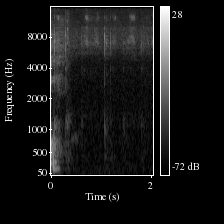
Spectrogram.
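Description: Faint scratching of chalk as words are written on a blackboard.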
